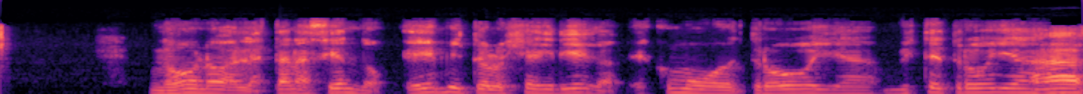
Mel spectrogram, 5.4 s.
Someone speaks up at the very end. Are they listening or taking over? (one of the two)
taking over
